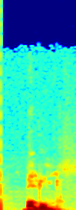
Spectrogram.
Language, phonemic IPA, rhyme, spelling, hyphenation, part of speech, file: Dutch, /bɑˈlɔn/, -ɔn, ballon, bal‧lon, noun, Nl-ballon.ogg
- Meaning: 1. balloon 2. hot-air balloon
